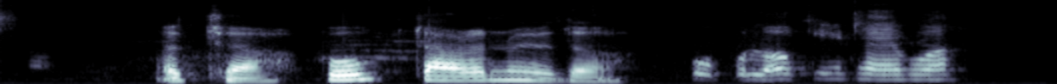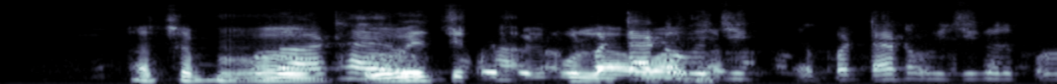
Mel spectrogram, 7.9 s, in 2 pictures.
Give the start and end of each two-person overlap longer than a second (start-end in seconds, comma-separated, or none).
4.9-6.8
